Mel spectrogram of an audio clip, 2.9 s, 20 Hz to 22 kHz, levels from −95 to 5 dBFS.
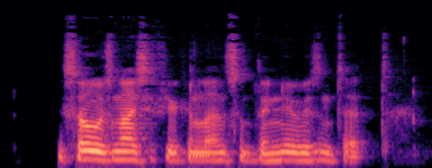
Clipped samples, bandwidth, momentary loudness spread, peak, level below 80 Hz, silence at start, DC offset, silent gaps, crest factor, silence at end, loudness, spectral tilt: under 0.1%; 11 kHz; 15 LU; -2 dBFS; -64 dBFS; 0.4 s; under 0.1%; none; 18 dB; 0.3 s; -20 LUFS; -5.5 dB/octave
